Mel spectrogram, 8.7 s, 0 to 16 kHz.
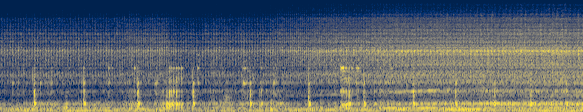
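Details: Land Rover Discovery 1 300Tdi diesel idling with sharp metallic knocks about three per second over the clatter; engine knock of unknown source, owner asks what it is.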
